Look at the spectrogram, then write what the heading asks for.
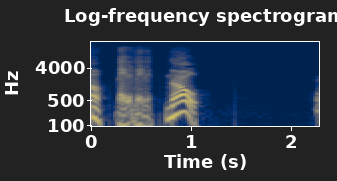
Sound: in a *whatever that was* voice; the silence of lord's wrath

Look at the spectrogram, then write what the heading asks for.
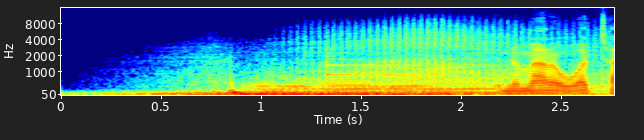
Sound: creaking sound

